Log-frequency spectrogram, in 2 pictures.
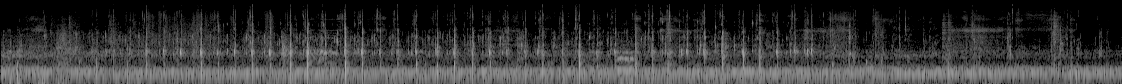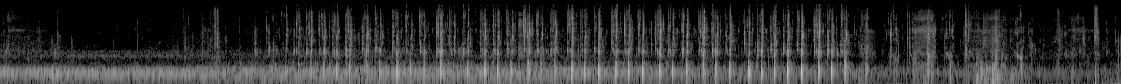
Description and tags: dog drinking Water
drinking, dog, Water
